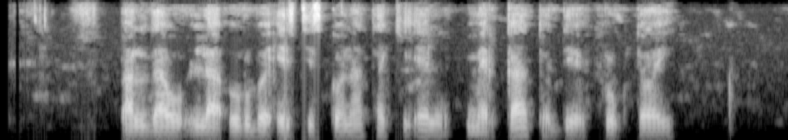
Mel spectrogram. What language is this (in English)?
Esperanto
